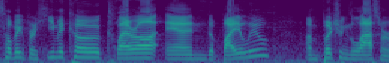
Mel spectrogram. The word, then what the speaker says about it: Bailu: Something I've noticed about the companion quests is that I was hoping for Himiko, Clara, and Bailu. I'm butchering the last one, I forget her name. Bailu. It's spelled Bravo India Alpha Lima Uniform is how you spell her name.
